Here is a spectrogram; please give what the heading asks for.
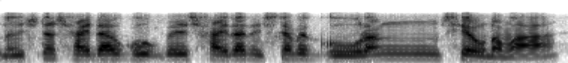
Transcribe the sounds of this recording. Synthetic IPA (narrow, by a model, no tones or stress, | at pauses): nasinasajdaɡubesajdadisinabeɡuɾaŋseɾɔwnama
